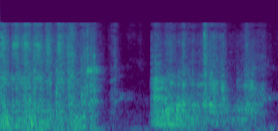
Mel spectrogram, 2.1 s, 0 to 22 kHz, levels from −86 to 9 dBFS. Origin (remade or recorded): recorded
